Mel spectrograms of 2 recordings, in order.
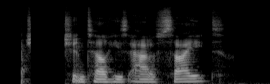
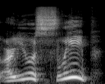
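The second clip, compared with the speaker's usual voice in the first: much higher and louder, near shout; loud wake-up call; 9 semitones higher, 12 dB louder than usual. Acted. Leader waking disciple a second time, loud call. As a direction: jolt the sleeper awake.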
